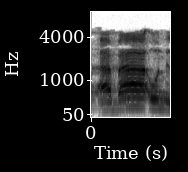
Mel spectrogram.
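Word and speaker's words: Aba'un (آباء): So we pronounce this word with a two-count fatta, two-count med. And on the first letter, a, and then ba fatta aleph, ba hamza tanween. Aba'un. Aba'un is the plural of ab.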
